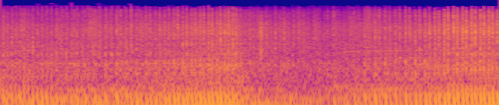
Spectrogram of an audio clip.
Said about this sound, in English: The gang members got on their motorcycles and started driving off even before the earthquake stopped shaking everything.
